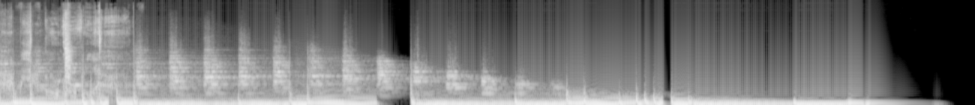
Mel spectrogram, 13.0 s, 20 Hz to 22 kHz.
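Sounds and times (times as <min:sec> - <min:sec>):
trap beat with heavy bass: 0:00.0 - 0:02.4, 0:05.5 - 0:09.5.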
